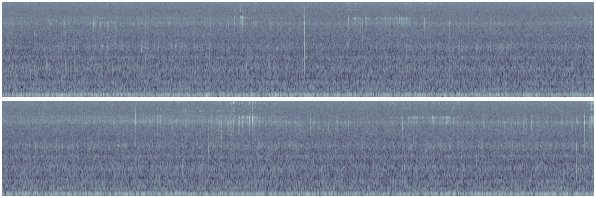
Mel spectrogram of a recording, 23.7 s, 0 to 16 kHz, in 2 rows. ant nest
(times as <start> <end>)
0.0 10.1, 19.5 23.6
